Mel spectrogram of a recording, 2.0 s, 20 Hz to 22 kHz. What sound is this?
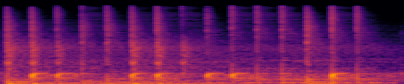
kbeat 120bpm loop 6
A slightly ethnic sounding drum percussion loop at 120bpm.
